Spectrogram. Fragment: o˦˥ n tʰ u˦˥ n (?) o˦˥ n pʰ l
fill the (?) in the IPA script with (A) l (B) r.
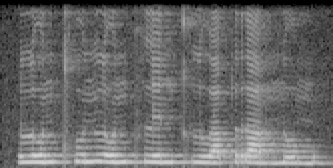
A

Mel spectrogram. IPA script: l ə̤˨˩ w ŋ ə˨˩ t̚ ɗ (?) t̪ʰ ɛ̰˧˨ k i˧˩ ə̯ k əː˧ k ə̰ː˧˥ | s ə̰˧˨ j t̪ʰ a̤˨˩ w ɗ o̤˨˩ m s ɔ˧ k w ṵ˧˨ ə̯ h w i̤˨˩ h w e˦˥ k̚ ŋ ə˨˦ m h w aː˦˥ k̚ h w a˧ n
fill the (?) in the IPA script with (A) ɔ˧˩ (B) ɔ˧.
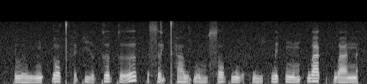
B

